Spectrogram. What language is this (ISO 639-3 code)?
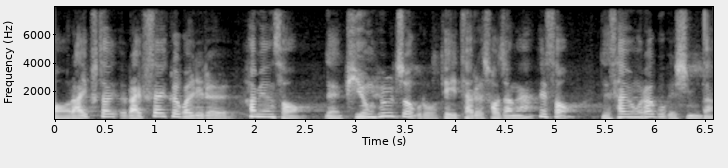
kor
